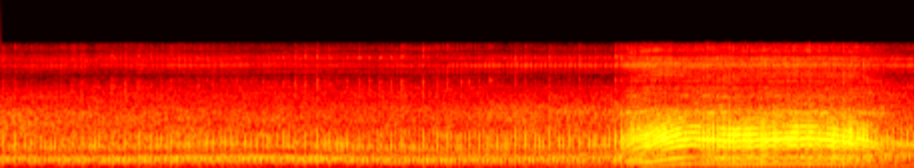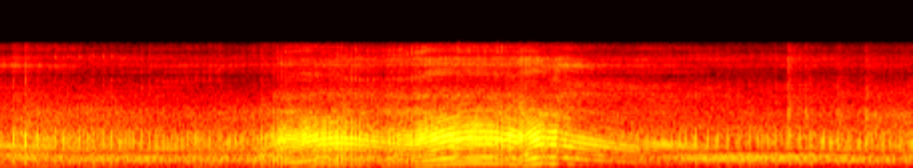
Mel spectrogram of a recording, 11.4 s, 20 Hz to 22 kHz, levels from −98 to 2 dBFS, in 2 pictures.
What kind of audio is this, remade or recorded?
recorded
